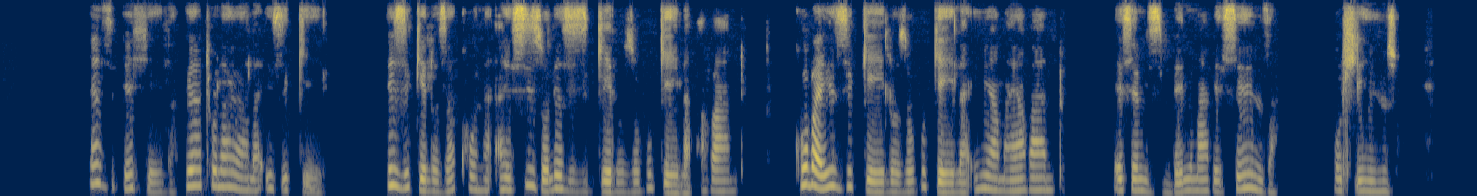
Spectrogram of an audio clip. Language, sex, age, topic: North Ndebele, male, 25-35, health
